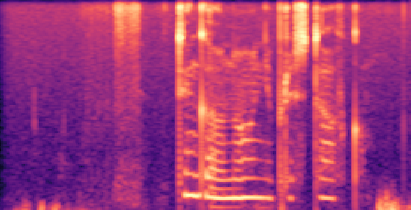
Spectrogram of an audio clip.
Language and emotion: Russian, sad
